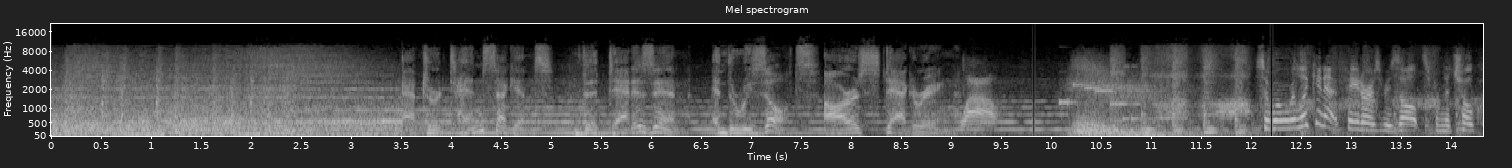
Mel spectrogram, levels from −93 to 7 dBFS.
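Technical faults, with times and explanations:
9.81 s and 12.19 s: gap at a join of encoded pieces. Separately encoded segments were spliced without trimming encoder delay and padding, leaving a gap of about 25 ms with edges smeared by the codec before the sound resumes.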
